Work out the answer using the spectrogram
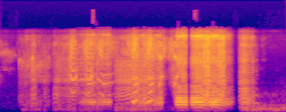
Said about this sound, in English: This van farts.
